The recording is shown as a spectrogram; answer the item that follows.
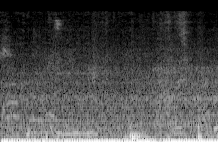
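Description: Bus engine running with a steady low drone heard from inside the passenger cabin, with faint passenger voices in the background.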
